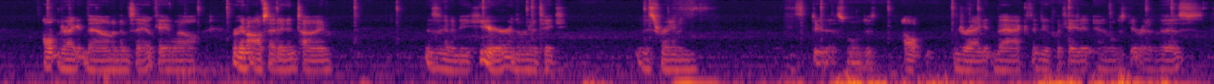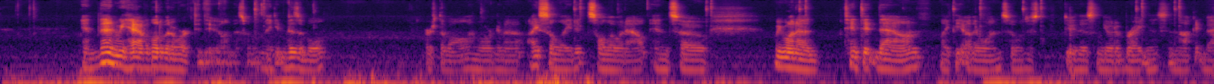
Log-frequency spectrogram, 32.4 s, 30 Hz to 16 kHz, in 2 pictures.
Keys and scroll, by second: 16.4 shift+F5.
